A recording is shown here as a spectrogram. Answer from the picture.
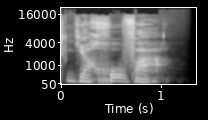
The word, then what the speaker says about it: Yehovah: My name is Yehovah. Right? This is how God wants his name to be pronounced.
